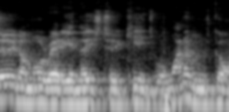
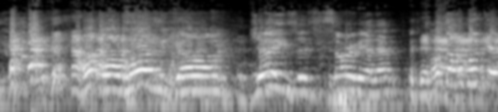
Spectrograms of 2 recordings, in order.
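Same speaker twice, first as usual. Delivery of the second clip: laughing; 9 semitones higher, 10 dB louder, slower than usual. Retold or imitated. Acting the sick kid in helicopter.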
